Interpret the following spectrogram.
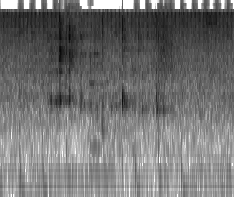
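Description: Crunchy shiitake mushroom crisps being chewed by several people at once, an irregular crackling crunch.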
